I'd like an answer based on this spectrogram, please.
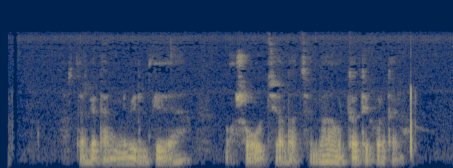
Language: Basque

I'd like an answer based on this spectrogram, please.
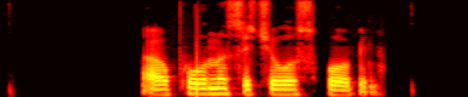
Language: Pashto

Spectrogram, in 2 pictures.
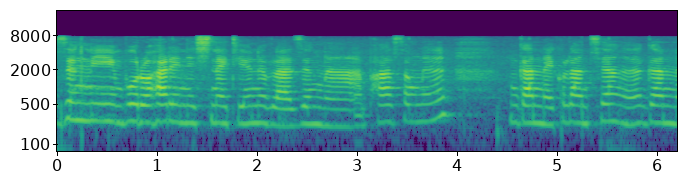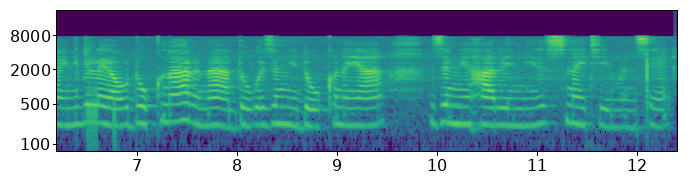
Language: Bodo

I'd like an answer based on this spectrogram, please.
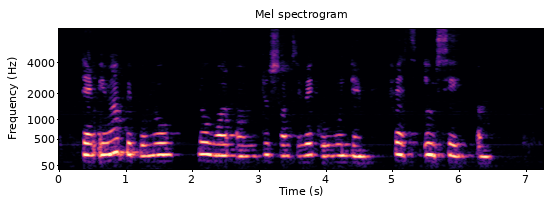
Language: Nigerian Pidgin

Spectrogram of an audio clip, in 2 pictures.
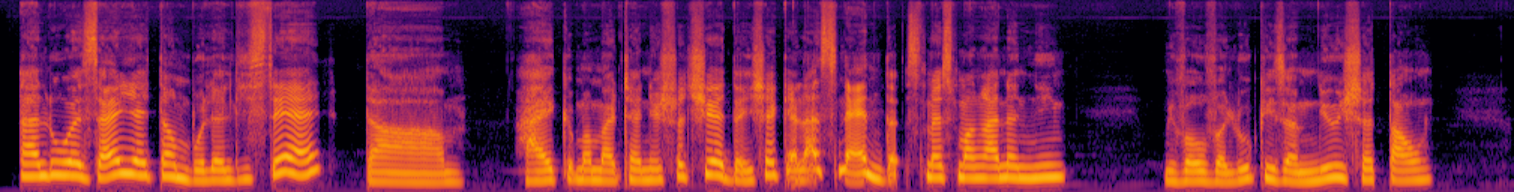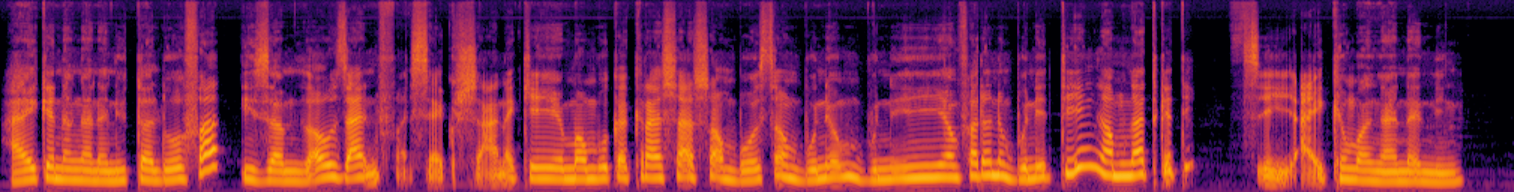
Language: Tesaka Malagasy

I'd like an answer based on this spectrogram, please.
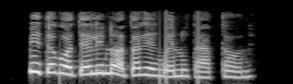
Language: Kalenjin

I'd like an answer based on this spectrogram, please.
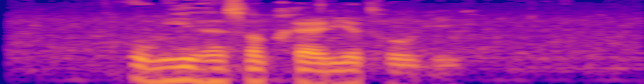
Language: Urdu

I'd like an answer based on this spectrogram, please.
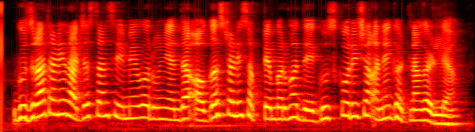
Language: Marathi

